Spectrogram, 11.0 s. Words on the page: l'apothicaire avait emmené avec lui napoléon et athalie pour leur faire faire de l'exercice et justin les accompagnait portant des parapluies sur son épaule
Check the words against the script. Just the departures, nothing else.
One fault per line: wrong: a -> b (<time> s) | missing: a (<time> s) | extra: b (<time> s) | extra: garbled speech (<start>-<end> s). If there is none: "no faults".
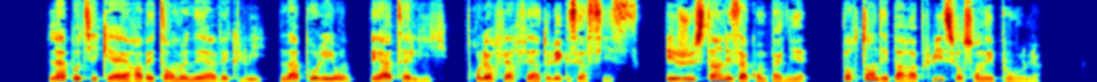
no faults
